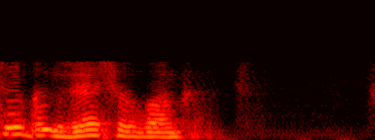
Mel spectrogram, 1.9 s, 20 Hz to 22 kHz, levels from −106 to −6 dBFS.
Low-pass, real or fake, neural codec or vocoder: 3.6 kHz; fake; codec, 16 kHz, 0.5 kbps, FreqCodec, smaller model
